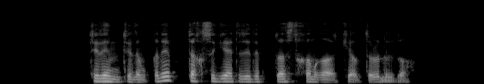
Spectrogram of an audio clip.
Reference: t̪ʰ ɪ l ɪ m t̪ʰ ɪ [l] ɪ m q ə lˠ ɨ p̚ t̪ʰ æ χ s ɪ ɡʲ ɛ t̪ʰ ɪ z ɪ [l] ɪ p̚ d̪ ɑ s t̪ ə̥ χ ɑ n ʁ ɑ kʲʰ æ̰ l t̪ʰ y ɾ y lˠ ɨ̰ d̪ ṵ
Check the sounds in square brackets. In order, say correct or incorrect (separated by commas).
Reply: correct, correct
